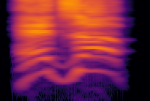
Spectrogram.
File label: anger; XBOX; lando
